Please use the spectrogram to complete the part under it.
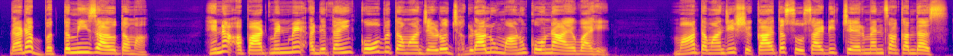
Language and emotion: Sindhi, angry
